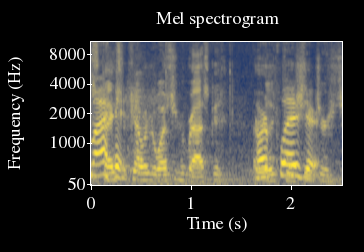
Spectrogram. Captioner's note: laughter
